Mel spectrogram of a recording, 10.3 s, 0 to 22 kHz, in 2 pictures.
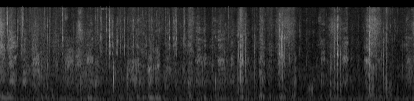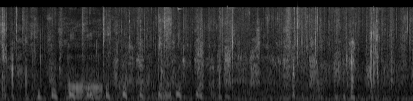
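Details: Luffy, a male Yorkipoo puppy (Yorkshire terrier and toy poodle mix) born June 2020, plays with his friend Girly at an off-leash park in Langley, BC, Canada; rapid breathy panting bursts with scuffling paws and brief human voices.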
